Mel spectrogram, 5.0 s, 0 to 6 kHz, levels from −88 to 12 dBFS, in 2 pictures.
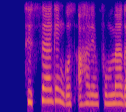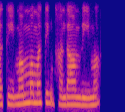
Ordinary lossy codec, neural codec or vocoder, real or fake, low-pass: Opus, 16 kbps; none; real; 5.4 kHz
